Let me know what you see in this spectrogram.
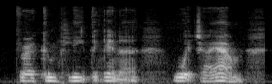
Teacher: So you can see here in the Pratt graph that the second tone unit is produced in a lower pitch level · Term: low key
